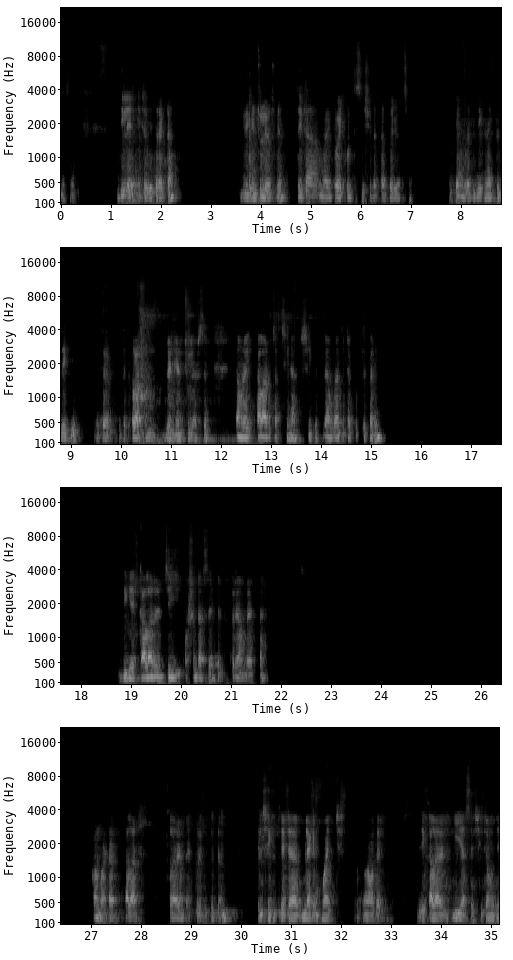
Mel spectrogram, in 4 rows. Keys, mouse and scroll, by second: 6.5-7.9 scroll up 3, 7.9 shift+middle click, 8.6-9.4 scroll up 4, 9.4-12.5 shift+middle drag, 12.6-15.7 middle drag, 15.8 click, 17.6-20.6 drag, 20.8-23.9 drag, 33.7-35.1 drag.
